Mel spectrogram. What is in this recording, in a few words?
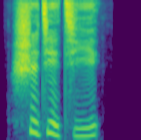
"世界级", Chinese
